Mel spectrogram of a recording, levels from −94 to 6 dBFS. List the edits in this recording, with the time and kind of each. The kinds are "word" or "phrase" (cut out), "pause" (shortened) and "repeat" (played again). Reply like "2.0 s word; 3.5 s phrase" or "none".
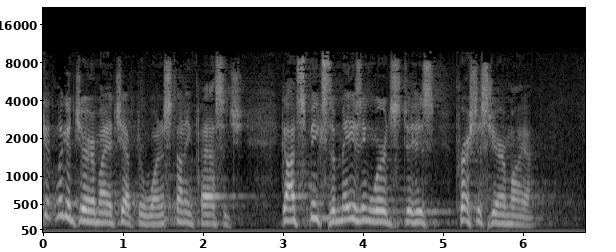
1.5 s word; 3.6 s word; 5.6 s word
